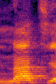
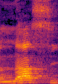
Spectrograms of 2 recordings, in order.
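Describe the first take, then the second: First: The middle consonant is a t sound. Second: The middle consonant is an s sound. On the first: "nati avec le tav" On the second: "le son du sin, du S"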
